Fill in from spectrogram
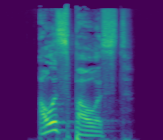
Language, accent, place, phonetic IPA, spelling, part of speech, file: German, Germany, Berlin, [ˈaʊ̯sˌbaʊ̯st], ausbaust, verb, De-ausbaust.ogg
- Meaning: second-person singular dependent present of ausbauen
